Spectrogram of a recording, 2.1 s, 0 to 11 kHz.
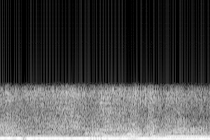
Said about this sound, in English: We got a Porsche 944. He's pushing very hard.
